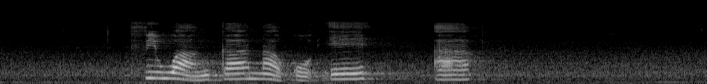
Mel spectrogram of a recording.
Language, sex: Tswana, female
